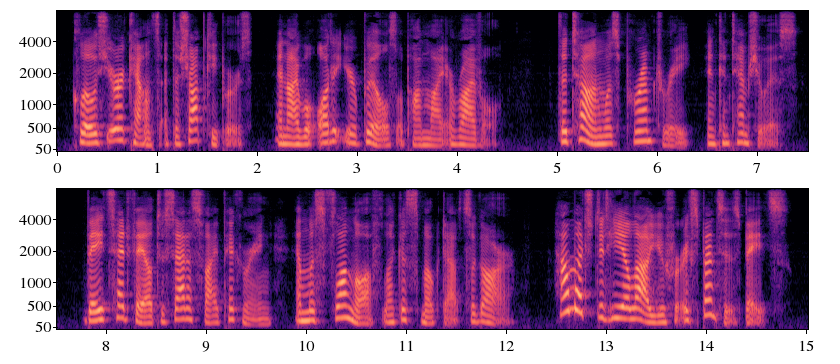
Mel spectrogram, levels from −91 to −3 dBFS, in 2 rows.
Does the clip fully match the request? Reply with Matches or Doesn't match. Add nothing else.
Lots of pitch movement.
Matches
